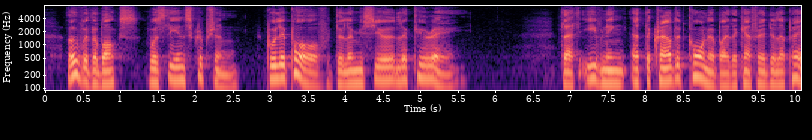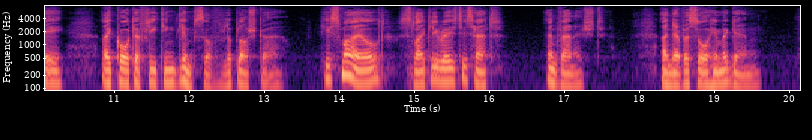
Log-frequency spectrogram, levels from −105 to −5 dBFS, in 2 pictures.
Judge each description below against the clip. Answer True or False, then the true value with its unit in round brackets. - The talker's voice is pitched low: True (125 Hz)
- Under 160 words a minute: True (135 wpm)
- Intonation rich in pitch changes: False (4.2 semitones)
